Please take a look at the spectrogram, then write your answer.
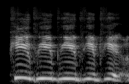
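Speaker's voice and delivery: high imitated laser fire; blaster pew pews.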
